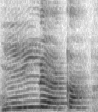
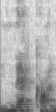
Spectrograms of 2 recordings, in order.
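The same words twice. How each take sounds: First: "Neka" slowed and raised, mimicking the teacher; teacher's pronunciation. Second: "Neka" said plainly, the family way; family pronunciation. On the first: Contrasting the teacher's version of her name, exaggerated. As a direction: drag "Neka" out the mispronounced way. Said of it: "not Neka". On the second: Telling viewers how her family says her name, plainly. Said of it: "My family call me Neka". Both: Shown as a demonstration.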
